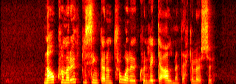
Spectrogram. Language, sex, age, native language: Icelandic, female, 50-59, Icelandic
